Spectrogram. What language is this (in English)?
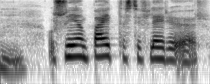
Icelandic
